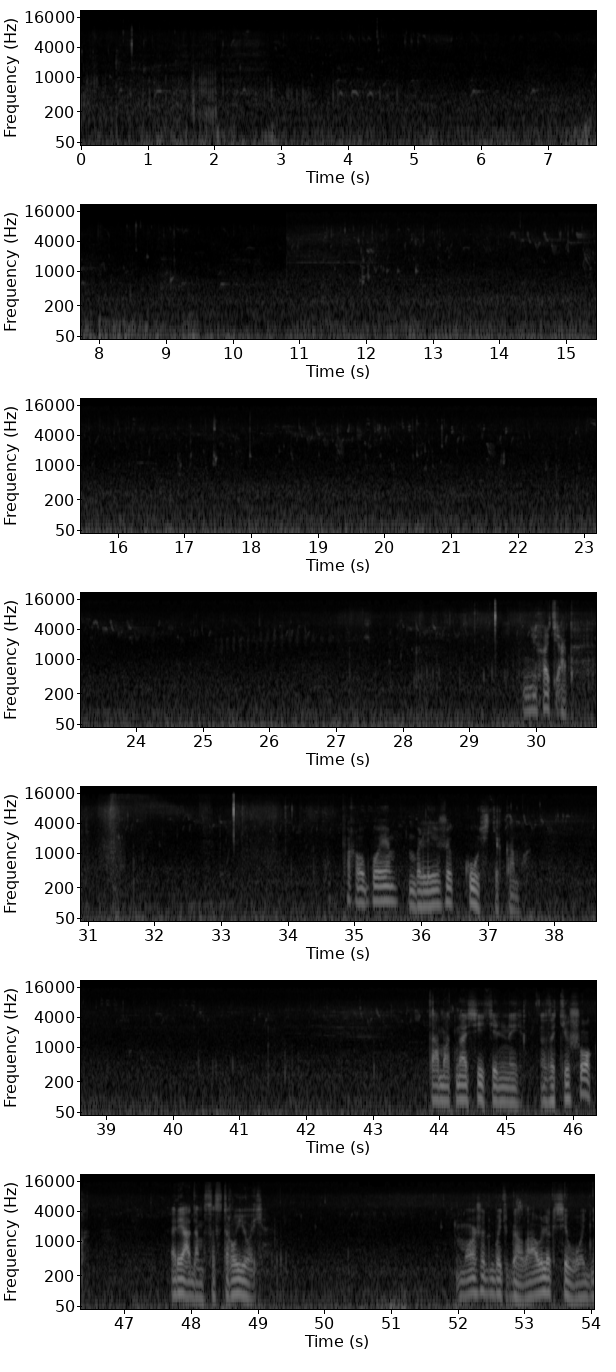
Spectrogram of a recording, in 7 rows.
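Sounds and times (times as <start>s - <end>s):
water lapping against boat: 10.9s - 23.0s
faint clicks: 27.9s - 29.6s, 32.8s - 34.2s.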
